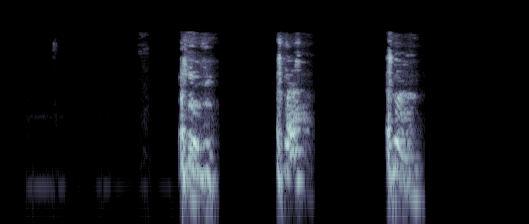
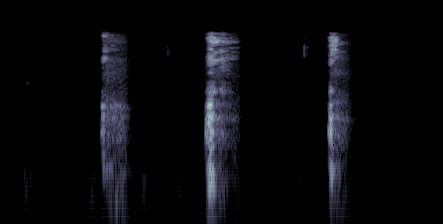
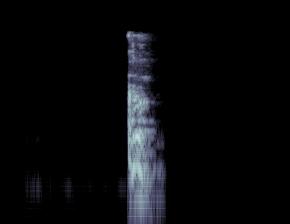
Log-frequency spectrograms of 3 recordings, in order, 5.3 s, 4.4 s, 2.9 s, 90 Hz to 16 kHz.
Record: three_cough_length: 5.3 s
three_cough_amplitude: 29718
three_cough_signal_mean_std_ratio: 0.29
exhalation_length: 4.4 s
exhalation_amplitude: 16185
exhalation_signal_mean_std_ratio: 0.2
cough_length: 2.9 s
cough_amplitude: 28290
cough_signal_mean_std_ratio: 0.2
survey_phase: beta (2021-08-13 to 2022-03-07)
age: 65+
gender: Female
wearing_mask: 'No'
symptom_runny_or_blocked_nose: true
smoker_status: Never smoked
respiratory_condition_asthma: false
respiratory_condition_other: false
recruitment_source: Test and Trace
submission_delay: 2 days
covid_test_result: Positive
covid_test_method: RT-qPCR
covid_ct_value: 27.1
covid_ct_gene: ORF1ab gene
covid_ct_mean: 27.5
covid_viral_load: 990 copies/ml
covid_viral_load_category: Minimal viral load (< 10K copies/ml)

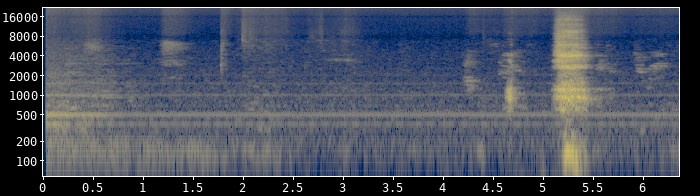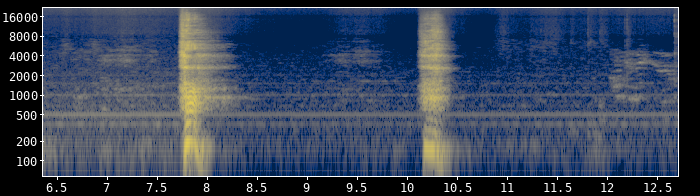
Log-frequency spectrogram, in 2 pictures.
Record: exhalation_length: 12.7 s
exhalation_amplitude: 32768
exhalation_signal_mean_std_ratio: 0.22
survey_phase: beta (2021-08-13 to 2022-03-07)
age: 65+
gender: Male
wearing_mask: 'No'
symptom_none: true
smoker_status: Ex-smoker
respiratory_condition_asthma: false
respiratory_condition_other: false
recruitment_source: REACT
submission_delay: 1 day
covid_test_result: Negative
covid_test_method: RT-qPCR
influenza_a_test_result: Negative
influenza_b_test_result: Negative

